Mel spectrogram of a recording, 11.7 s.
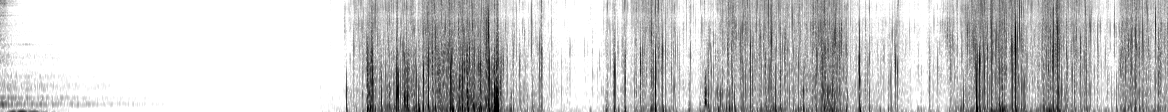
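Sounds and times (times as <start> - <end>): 
ear wrapping ASMR sounds: 3.4 - 11.6.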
